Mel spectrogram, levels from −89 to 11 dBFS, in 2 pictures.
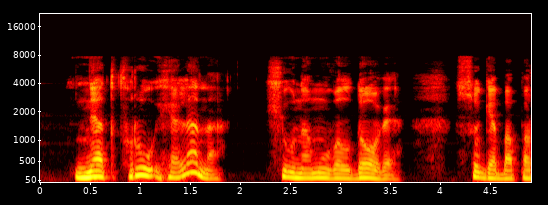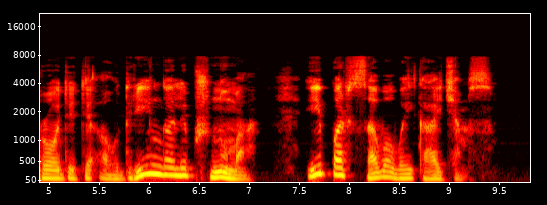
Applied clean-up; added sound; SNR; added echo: none; none; none; none.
